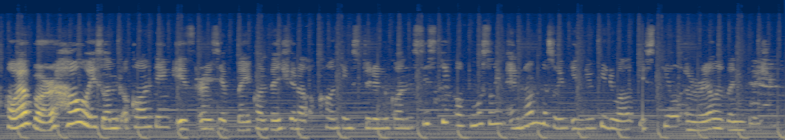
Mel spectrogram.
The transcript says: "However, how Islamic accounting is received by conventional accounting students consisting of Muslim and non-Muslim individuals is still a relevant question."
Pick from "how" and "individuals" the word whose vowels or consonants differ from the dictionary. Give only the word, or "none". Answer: individuals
